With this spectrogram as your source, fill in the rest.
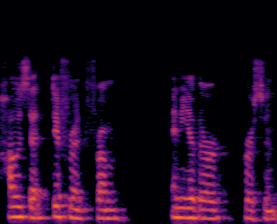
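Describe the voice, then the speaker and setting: A woman's somewhat breathy voice at a moderate pace. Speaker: interviewer. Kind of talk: interview.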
